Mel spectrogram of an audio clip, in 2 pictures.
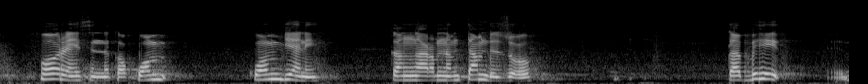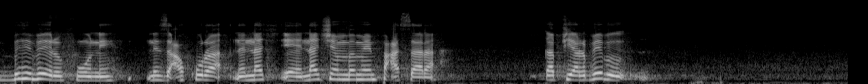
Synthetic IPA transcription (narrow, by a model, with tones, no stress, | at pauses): fɔ˦ɾɛ˨nsɨ˨nːɨ˨ka˨˦ | ko˦mbjɛ˦nɨ˨ | ka˨ŋa˨ɾɨ˨mnɨ˨mta˦mdɨ˨zʊ˨ʔʊ˨ | ka˨˦h | bɪ˦hɪ˦be˦˨ɾɨ˨puː˨nɨ˦nɨ˦za˨ʔʊ˨ku˦ɾa˨nɨ˨˦˨na˦t͡ʃɛ˦mba˦mi˦n˦pa˦ʔa˨sa˨ɾa˨ | ka˨pi˨ɛ˨ɾɨ˨be˦bɨ˨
